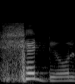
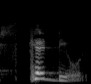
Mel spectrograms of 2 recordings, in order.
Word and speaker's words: schedule: Not schedule but schedule. S K E D U L E that is the way it is pronounced. So schedule is now pronounced schedule in matching with school scholar or scheme.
